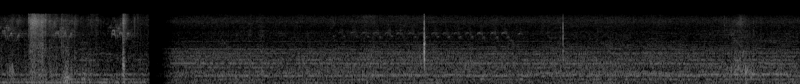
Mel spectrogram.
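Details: A mass of escaped honey bees being put back into their hive, 26 May 2023: a continuous humming drone, interrupted by a brief cut near the start, with occasional taps.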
